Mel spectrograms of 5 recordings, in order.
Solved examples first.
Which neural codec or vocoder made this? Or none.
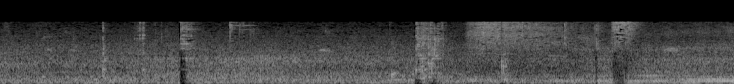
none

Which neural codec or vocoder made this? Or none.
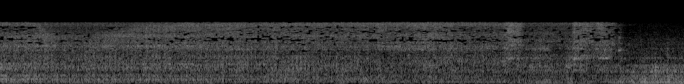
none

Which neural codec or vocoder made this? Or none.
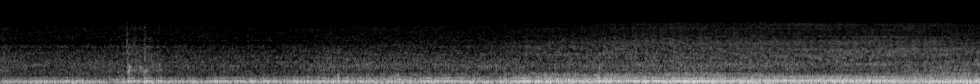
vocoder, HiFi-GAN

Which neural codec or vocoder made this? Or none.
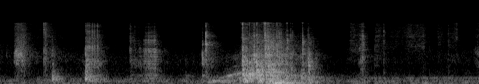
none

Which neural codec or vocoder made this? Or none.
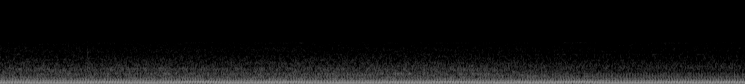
none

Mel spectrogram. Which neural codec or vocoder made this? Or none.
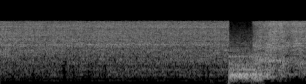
none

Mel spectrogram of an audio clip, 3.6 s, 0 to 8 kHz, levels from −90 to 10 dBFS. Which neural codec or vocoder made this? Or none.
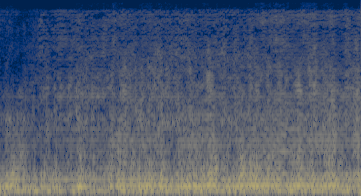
vocoder, HiFi-GAN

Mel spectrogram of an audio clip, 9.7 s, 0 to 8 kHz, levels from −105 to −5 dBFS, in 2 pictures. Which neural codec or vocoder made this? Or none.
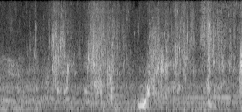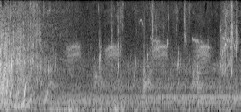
none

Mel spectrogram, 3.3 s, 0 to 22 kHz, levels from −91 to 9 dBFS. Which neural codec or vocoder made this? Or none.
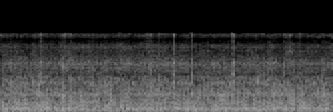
vocoder, HiFi-GAN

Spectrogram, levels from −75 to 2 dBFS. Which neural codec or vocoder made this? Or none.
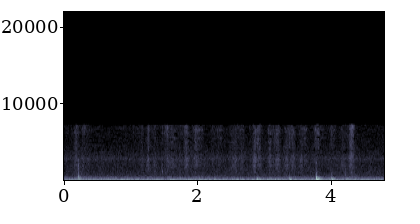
none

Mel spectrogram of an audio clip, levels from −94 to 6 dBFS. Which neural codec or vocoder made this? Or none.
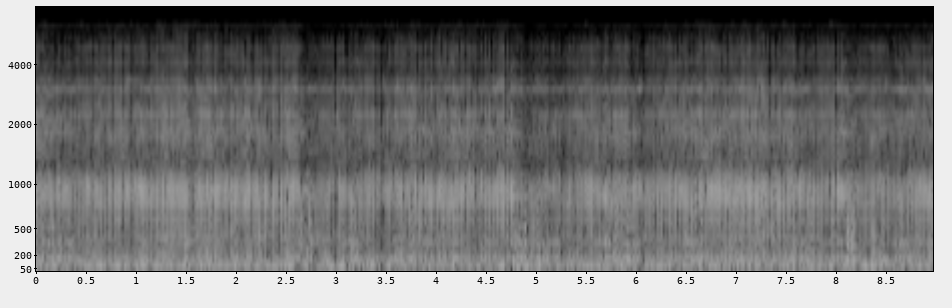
vocoder, HiFi-GAN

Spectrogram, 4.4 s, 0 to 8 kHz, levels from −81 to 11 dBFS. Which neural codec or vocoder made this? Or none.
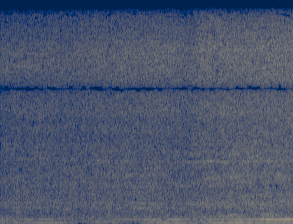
none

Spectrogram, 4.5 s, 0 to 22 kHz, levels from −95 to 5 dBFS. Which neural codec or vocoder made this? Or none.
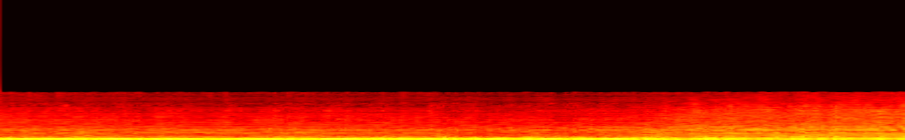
vocoder, HiFi-GAN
